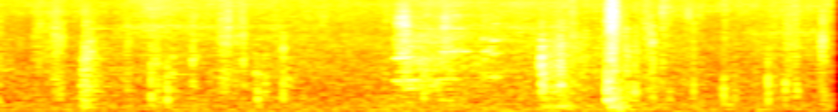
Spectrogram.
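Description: A car door shuts.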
